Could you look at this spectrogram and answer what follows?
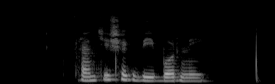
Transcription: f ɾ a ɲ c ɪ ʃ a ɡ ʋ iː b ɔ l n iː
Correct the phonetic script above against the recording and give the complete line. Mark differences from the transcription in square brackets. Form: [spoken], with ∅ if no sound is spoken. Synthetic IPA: f ɾ a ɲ c [i] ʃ [ɛ] ɡ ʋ iː b ɔ [ɾ] n iː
